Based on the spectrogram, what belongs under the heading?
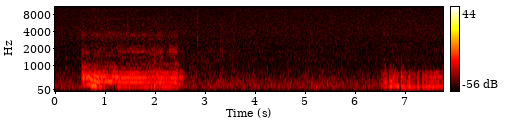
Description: Our Maltese is getting old, and has sleep apnea. He starts off by snoring a couple times, then completely STOPS breathing for a solid 30-40 seconds, then wakes up to catch his breath!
